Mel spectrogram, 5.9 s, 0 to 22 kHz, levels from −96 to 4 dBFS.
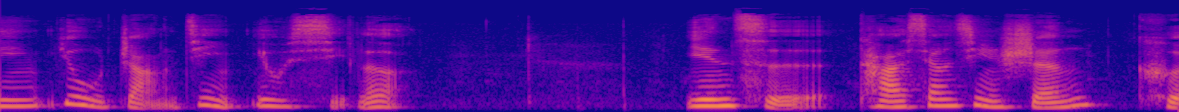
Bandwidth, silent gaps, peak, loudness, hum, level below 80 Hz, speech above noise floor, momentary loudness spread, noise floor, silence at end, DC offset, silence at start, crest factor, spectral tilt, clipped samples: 13.5 kHz; none; -14 dBFS; -34 LUFS; none; under -90 dBFS; 38 dB; 11 LU; -71 dBFS; 0 s; under 0.1%; 0 s; 20 dB; -4 dB/octave; under 0.1%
